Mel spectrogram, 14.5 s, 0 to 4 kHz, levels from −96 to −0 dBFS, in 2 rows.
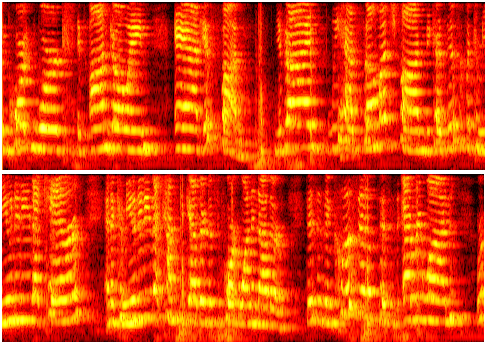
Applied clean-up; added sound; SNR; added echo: none; Door; 17 dB; reverberation time 0.6 s.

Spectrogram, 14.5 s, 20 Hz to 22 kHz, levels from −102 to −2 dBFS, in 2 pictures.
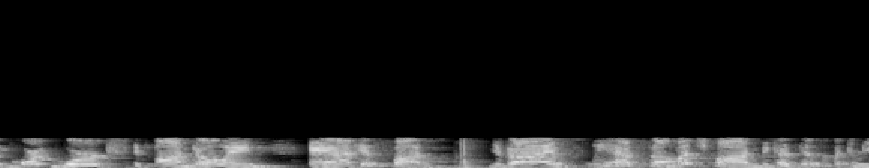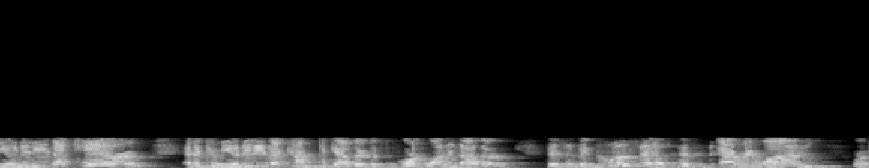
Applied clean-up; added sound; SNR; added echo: classical method WPE with log-MMSE.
